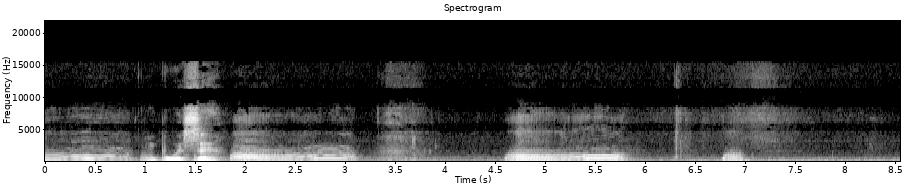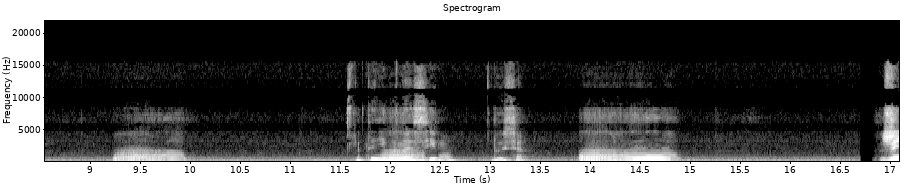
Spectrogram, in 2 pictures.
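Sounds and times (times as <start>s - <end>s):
cat yowling: 0.0s - 0.9s, 1.8s - 3.2s, 4.6s - 5.9s, 6.8s - 7.1s, 9.2s - 10.0s, 13.9s - 15.0s.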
